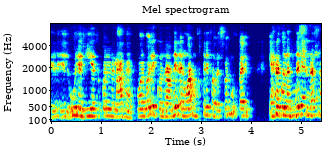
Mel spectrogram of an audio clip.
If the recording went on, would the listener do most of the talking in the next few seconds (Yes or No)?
No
